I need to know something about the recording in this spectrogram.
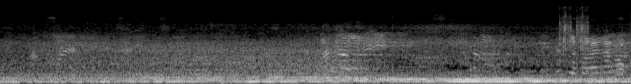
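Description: An engine running steadily, its low hum growing louder about four seconds in, under faint voices, with a sharp click near the end.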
